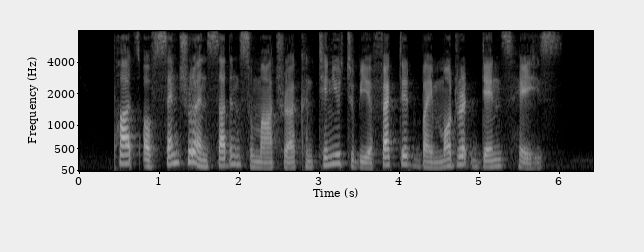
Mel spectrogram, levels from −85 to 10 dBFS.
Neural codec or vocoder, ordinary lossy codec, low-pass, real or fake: codec, 16 kHz, 0.4 kbps, LongCat-Audio-Codec; none; none; fake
